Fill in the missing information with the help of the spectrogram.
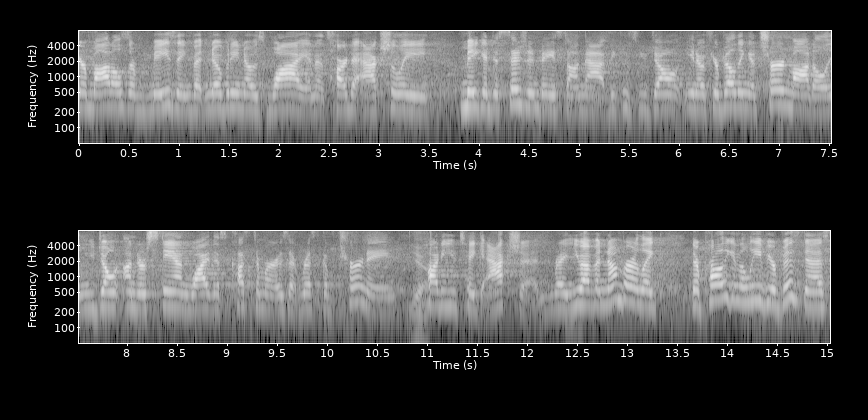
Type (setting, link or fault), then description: setting, busy venue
